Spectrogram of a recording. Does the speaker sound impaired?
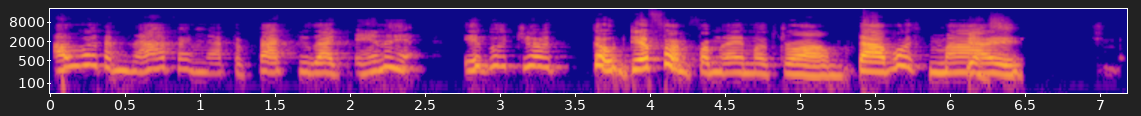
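Yes: profoundly deaf, congenital; wears hearing aids.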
